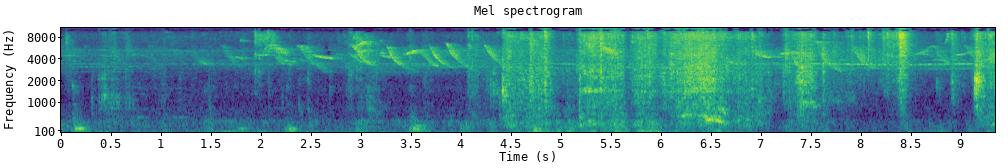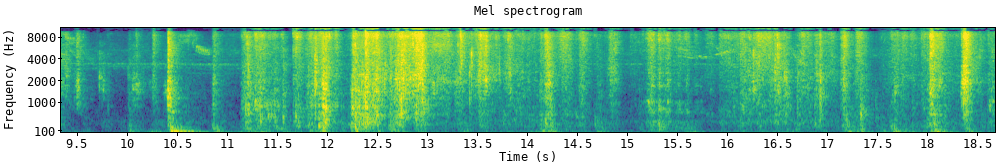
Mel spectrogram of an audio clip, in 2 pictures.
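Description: Sticks clatter as a man handles firewood.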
